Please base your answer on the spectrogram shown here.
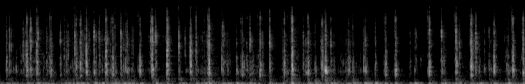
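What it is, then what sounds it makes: Bamboo wooden keyboard typing. Fingertips type steadily on a bamboo wooden keyboard, producing a fast, dense stream of short, dry clicks and taps. Each keystroke is crisp, with a woody midrange knock and a bright top, and it dies away almost instantly.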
